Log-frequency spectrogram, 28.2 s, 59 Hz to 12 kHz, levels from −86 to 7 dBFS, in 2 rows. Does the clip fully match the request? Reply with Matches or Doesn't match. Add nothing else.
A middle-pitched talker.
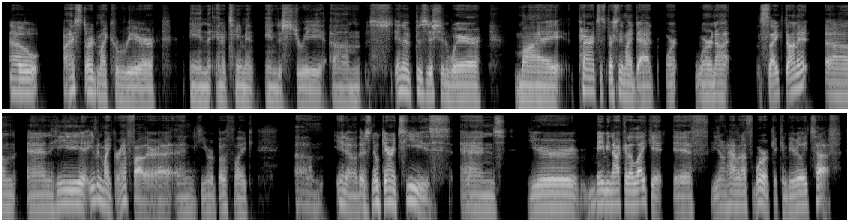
Doesn't match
